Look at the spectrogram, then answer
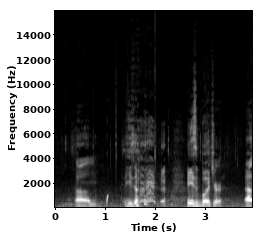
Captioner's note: laughter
